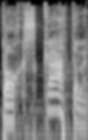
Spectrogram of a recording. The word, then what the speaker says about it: Toxcatl: When I was looking into it, every time someone will enunciate it in text, it would always sound like the word was Toxcatl, because it's spelled T-O-X-C-A-T-L. There was only one YouTube video of this Mexican professor from Mexico City, and she pronounced it Toxca. So that's the enunciation I'm going to go with.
